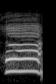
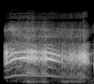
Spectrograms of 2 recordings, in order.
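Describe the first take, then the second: First: Short, very high, loud scream; quick high shriek without pain; high thin scream. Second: Loud high scream of pain; hurting scream. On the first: Man showing how not to scream, high shriek. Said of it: "you can't just be like". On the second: Man showing how it must hurt, pained scream. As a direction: scream so that it hurts. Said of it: "it has to, like, hurt". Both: Shown as a demonstration.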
